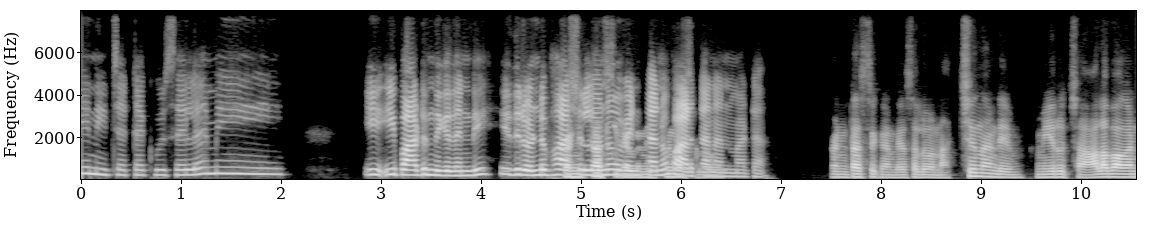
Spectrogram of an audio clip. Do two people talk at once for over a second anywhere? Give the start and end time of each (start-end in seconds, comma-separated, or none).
4.8-6.3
